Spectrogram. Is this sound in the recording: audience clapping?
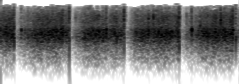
yes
